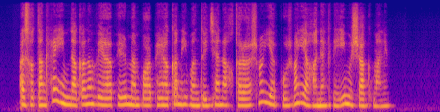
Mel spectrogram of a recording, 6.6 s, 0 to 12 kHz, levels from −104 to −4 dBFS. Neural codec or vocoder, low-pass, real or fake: codec, 16 kHz in and 24 kHz out, 0.9 kbps, LongCat-Audio-Codec, fine tuned four codebook decoder; 10.8 kHz; fake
